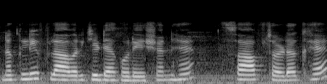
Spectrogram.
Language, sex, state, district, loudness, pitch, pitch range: Hindi, female, Haryana, Charkhi Dadri, -16 LUFS, 215 Hz, 200-230 Hz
